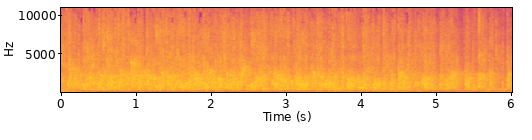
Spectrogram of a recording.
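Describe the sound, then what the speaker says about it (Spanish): A large audience at a district mathematics education conference applauds loudly and steadily, a dense wash of clapping that fills the whole stretch without pause. "También un aplauso para ustedes por la resistencia"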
